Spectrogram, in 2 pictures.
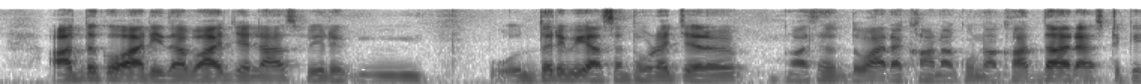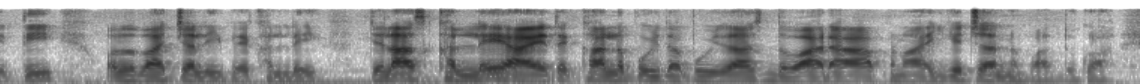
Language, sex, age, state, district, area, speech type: Dogri, male, 30-45, Jammu and Kashmir, Samba, rural, spontaneous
